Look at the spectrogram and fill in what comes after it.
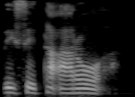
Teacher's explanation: in Tahiti, they drop the NG sound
